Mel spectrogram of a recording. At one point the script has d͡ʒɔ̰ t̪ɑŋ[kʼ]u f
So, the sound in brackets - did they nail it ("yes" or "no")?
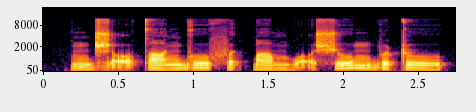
no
